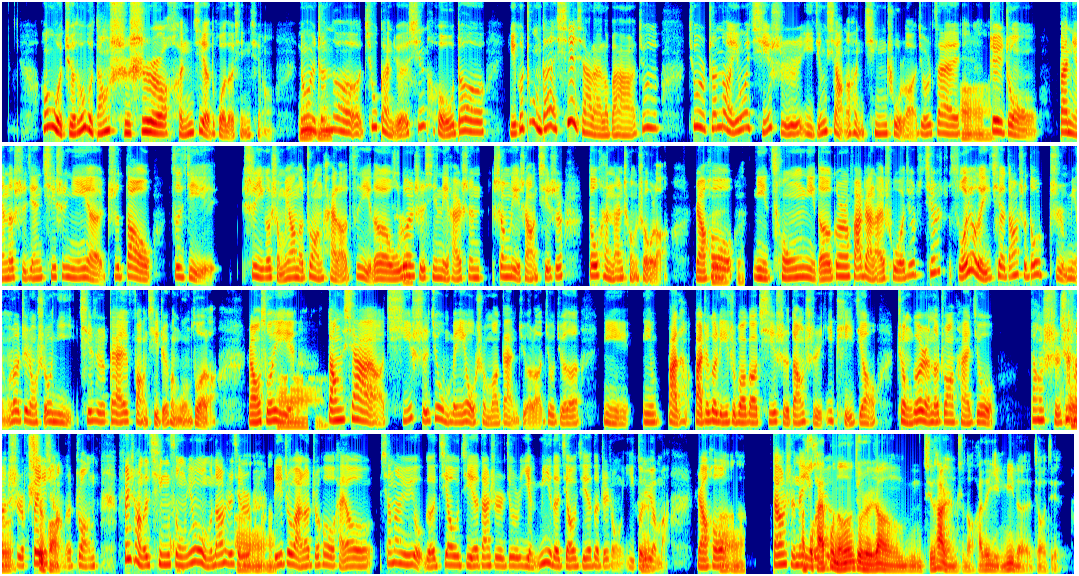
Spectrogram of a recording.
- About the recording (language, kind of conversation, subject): Chinese, podcast, 你如何判断该坚持还是该放弃呢?
- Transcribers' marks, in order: laughing while speaking: "当时真的是非常地装"; other background noise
